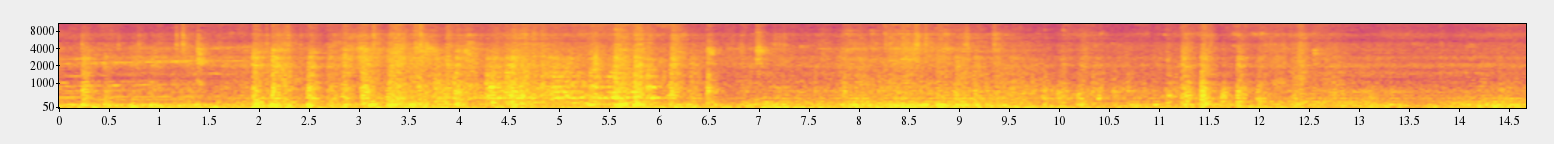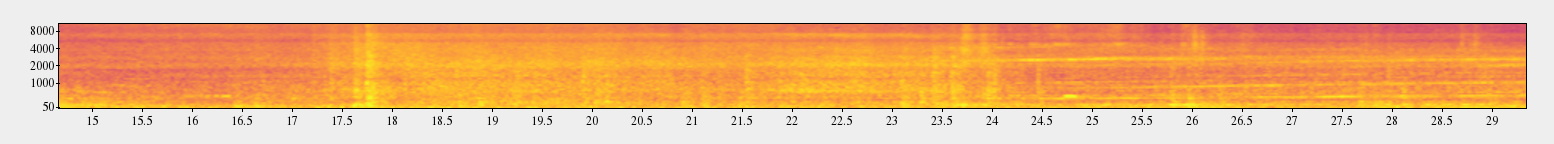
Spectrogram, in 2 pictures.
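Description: Keio Line electric commuter train running at speed, heard from inside the car: a steady rolling rumble with the wheels clacking over rail joints. The traction motors' whine rises in pitch as the train picks up speed, fading out just after the start and coming back during the last five seconds or so.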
